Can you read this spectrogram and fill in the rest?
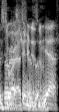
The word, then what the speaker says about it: Zoroastrianism: Zoroastrianism. – That's it. Yeah, Zoroastrianism.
